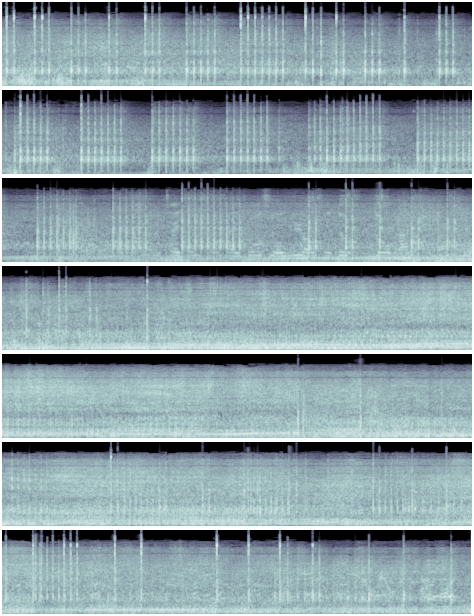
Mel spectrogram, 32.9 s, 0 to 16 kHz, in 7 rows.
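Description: Rapid gunfire, many shots in quick irregular succession for about the first twelve seconds. Then a Leopard 2A6 tank's V12 diesel engine runs as the tank drives, its pitch rising and falling in the middle, with a few more shots near the end.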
